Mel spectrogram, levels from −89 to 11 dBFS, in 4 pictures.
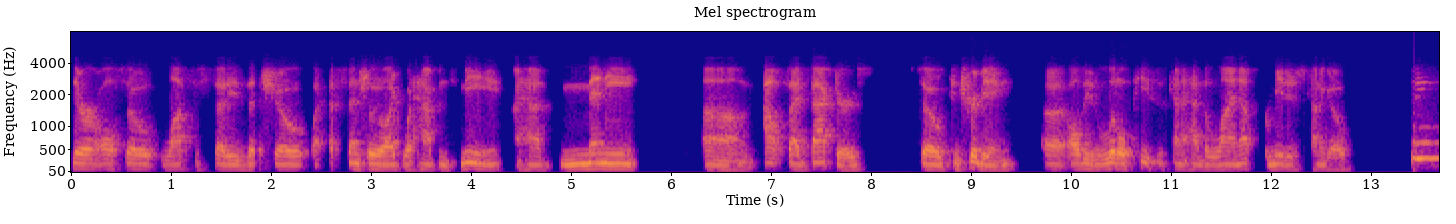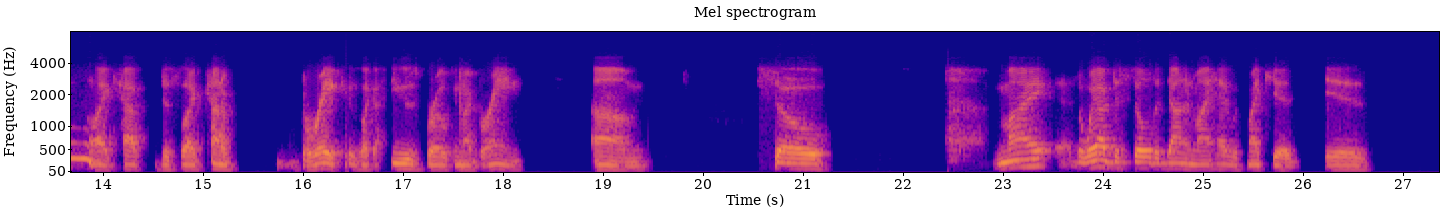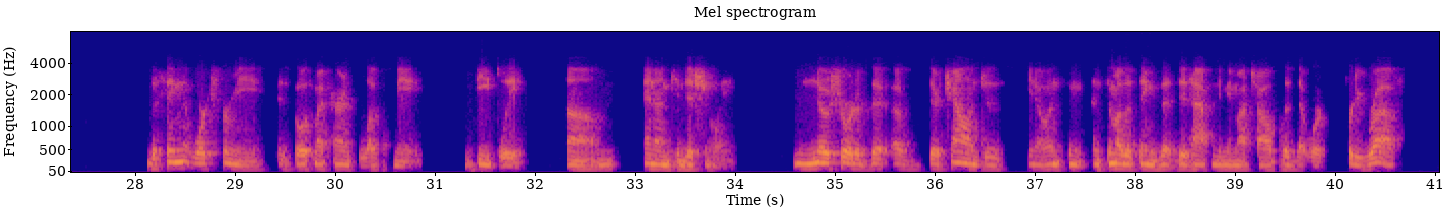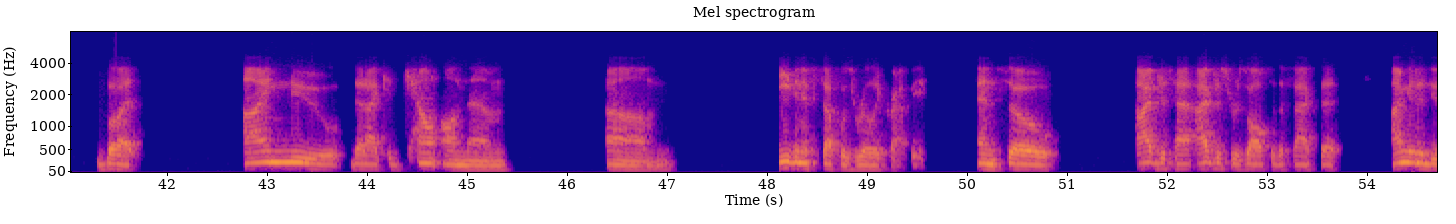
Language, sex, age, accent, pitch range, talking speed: English, male, 30-49, American, 90-105 Hz, 160 wpm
